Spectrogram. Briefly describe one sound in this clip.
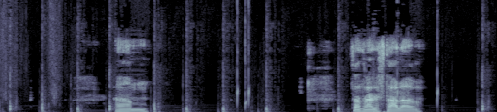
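A pickaxe knocks against stone in quick, repeated blows.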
